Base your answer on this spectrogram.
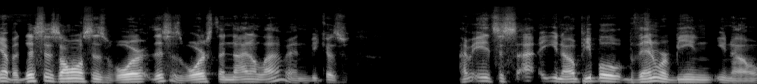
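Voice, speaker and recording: A man speaks at a moderate pace in a medium pitch with lively intonation, in a plain, everyday voice. The recording is very clean, with a silent background. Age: 40s. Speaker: podcast host. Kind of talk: interview conversation.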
